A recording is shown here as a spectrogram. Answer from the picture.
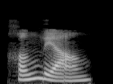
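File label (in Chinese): "衡量", Mandarin; chinese flashcards; hsk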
